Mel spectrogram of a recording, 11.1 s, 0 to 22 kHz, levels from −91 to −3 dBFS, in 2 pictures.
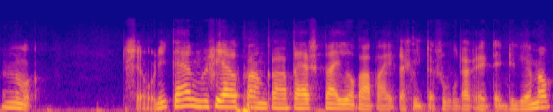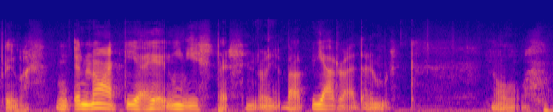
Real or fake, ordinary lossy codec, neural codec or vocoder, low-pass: fake; none; codec, 24 kHz, 1 kbps, SNAC; 10.8 kHz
